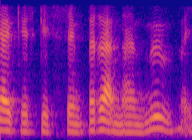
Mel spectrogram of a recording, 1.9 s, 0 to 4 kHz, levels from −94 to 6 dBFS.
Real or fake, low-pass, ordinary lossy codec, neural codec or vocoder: fake; 3.6 kHz; none; vocoder, 22.05 kHz, 80 mel bands, HiFi-GAN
